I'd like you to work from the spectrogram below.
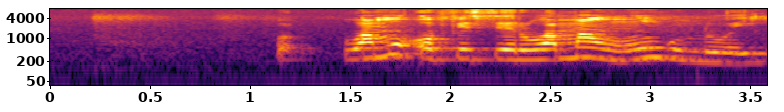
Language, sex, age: Tsonga, female, 20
